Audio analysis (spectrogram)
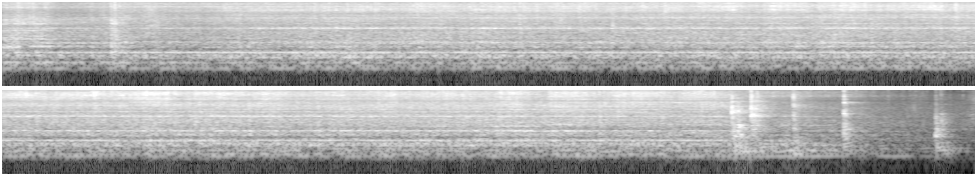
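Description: A metal-cutting saw runs steadily through a steel workpiece in a machine shop, a continuous loud grinding whine holding for most of the stretch before winding down near the end, with no talking.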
